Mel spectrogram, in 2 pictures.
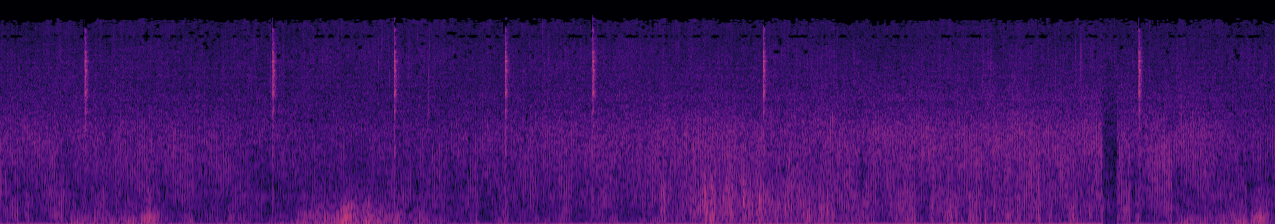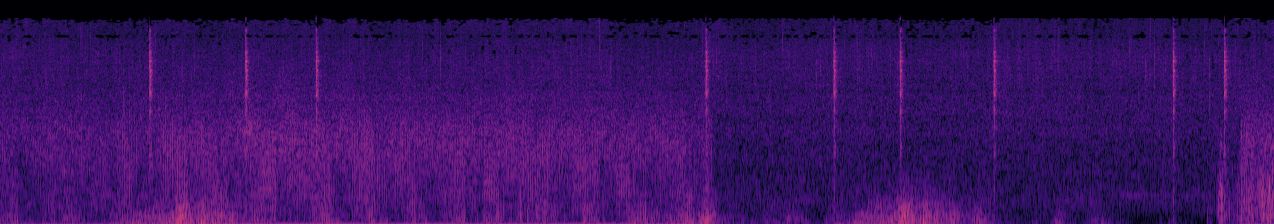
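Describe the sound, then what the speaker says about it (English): Heavy storm in The Darkside Detective game: dense, steady rain pours throughout with occasional crackles and low rumbles of thunder, fading somewhat near the end, no speech. "Look, detective, the storm is dying out."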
